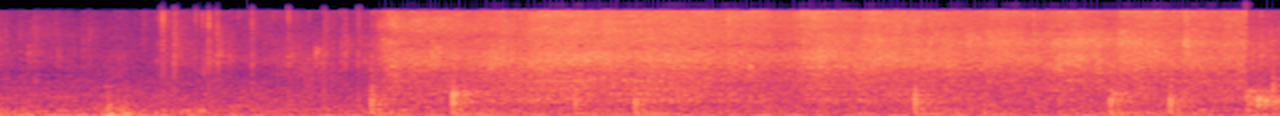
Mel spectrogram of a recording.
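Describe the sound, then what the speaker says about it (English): Curry leaves, a red chili and other tempering spices crackle and sizzle in hot oil for a sambar, a soft start giving way to loud steady frying hiss punctuated by sharp pops. "now let's switch off the gas because all the ingredients are crackling"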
